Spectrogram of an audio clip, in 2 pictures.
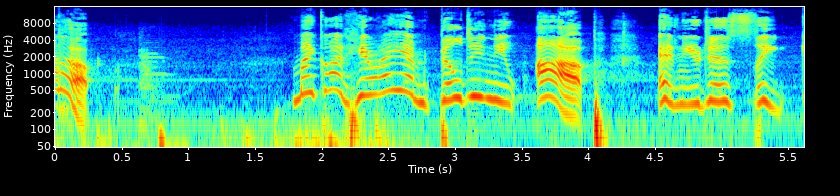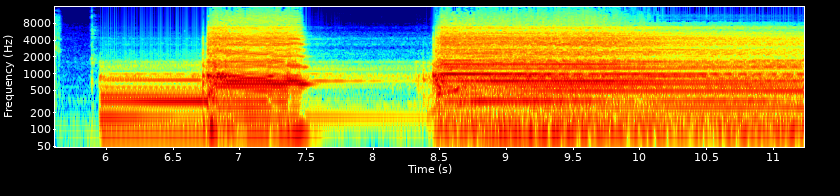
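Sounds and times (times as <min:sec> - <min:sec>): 
speech: 0:00.0 - 0:00.4, 0:01.8 - 0:06.1
electric guitar playing through heavy distortion and reverb: 0:05.9 - 0:11.2.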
